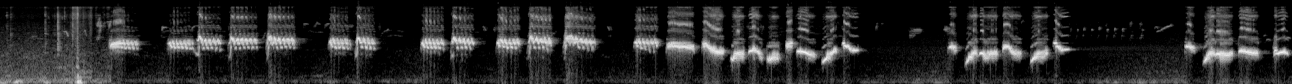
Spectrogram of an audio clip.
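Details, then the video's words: White-rumped shama singing as a lure to provoke replies: repeated bursts of loud, rich whistled notes, shifting into falling, warbled phrases with short pauses between series. "Pancingan Murai Batu Auto Nyaut Langsung Ngplong - Masteran Suara Burung Murai Agar Gacor Full Isian"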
